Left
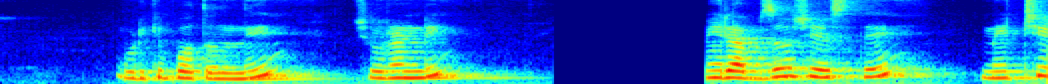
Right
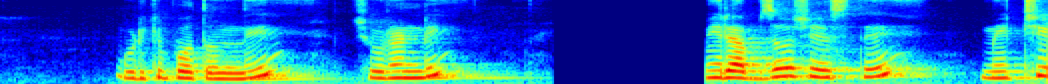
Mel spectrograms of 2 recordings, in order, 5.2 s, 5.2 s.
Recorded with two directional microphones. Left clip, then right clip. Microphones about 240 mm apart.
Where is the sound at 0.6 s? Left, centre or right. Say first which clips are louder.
Right 5 dB; right.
